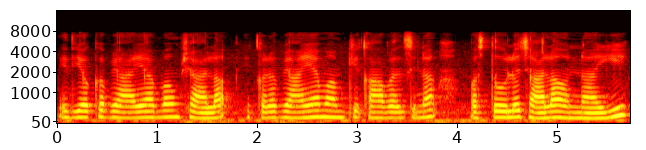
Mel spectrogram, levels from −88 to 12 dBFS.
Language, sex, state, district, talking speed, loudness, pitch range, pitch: Telugu, female, Telangana, Hyderabad, 95 wpm, -15 LUFS, 185-205 Hz, 195 Hz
